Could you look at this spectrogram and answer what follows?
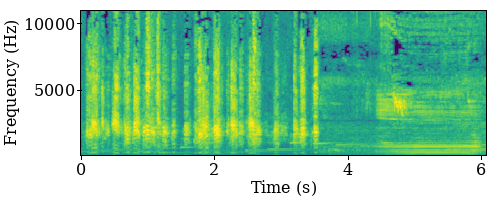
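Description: A flock of ducks quacking quickly over one another for about three and a half seconds, then a cow mooing once, long and drawn out, near the end.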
